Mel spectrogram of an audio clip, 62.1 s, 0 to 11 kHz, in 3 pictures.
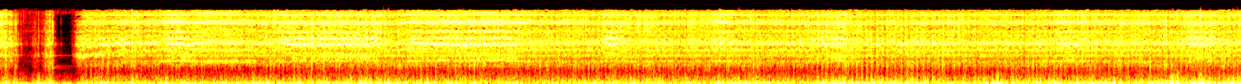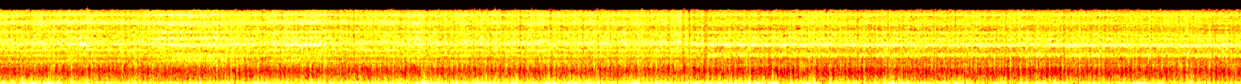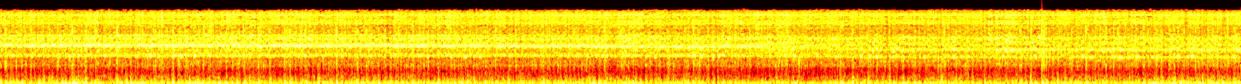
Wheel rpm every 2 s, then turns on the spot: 70, 190, 190, 200, 200, 200, 200, 200, 200, 200, 200, 200, 200, 200, 200, 200, 170, 160, 170, 170, 160, 160, 170, 170, 160, 170, 170, 160, 170, 160, 160.
none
